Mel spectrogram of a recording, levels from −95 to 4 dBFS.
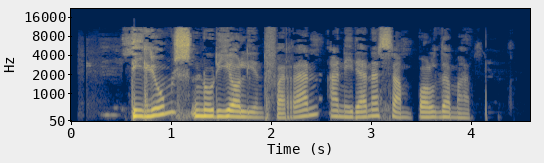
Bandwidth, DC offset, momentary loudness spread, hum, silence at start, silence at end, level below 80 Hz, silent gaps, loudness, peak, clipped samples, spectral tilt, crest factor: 11.5 kHz; under 0.1%; 14 LU; none; 0.35 s; 0.6 s; -58 dBFS; none; -17 LUFS; 0 dBFS; under 0.1%; -3.5 dB/octave; 18 dB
